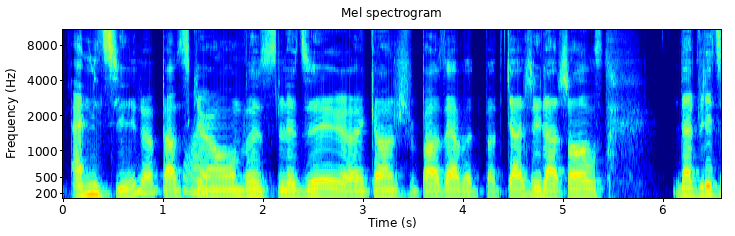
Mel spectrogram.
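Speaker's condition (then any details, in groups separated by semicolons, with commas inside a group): Cerebral palsy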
